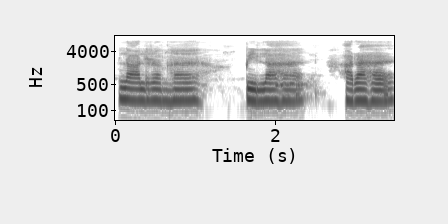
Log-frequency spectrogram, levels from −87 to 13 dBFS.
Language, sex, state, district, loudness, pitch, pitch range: Hindi, female, Bihar, Sitamarhi, -23 LUFS, 190 Hz, 185-200 Hz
